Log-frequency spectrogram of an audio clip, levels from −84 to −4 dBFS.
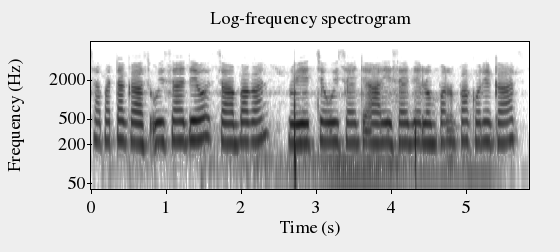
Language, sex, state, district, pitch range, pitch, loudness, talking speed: Bengali, female, Tripura, Dhalai, 215-230 Hz, 220 Hz, -22 LUFS, 165 wpm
